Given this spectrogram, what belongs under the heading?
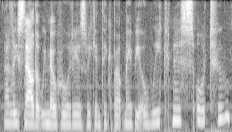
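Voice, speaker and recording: A woman roleplaying a proud, guarded, bitter vampire woman in a tabletop game, speaking curtly and deliberately with intense pauses. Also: lowish voice, darkish tone, lightly acted. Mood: determined, grim.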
